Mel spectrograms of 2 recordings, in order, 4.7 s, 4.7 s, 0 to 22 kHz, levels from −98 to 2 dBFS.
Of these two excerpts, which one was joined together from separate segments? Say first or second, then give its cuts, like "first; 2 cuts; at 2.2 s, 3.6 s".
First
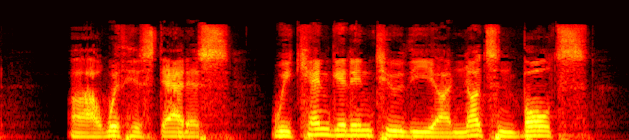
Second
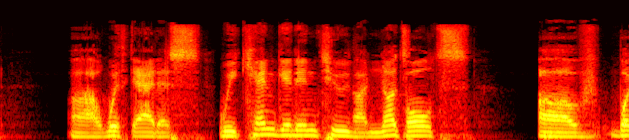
second; 4 cuts; at 0.9 s, 1.6 s, 2.6 s, 3.0 s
